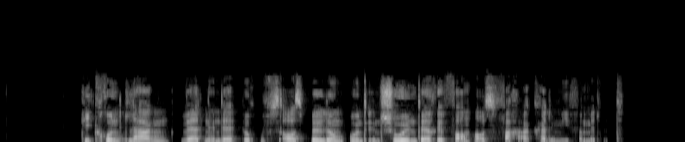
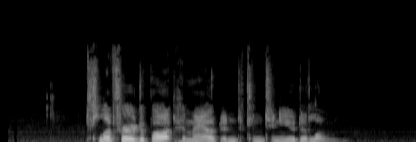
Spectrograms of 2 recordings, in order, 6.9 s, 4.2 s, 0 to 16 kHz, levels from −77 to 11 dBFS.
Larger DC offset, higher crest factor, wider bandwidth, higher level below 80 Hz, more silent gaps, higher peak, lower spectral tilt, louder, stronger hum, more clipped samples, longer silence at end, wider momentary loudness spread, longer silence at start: neither; about the same, 18 dB vs 18 dB; second, 7.8 kHz vs 11 kHz; first, -56 dBFS vs -74 dBFS; first, 1.76-1.80 s, 6.10-6.15 s vs none; about the same, -2 dBFS vs -4 dBFS; second, -4 dB/octave vs -5.5 dB/octave; about the same, -20 LUFS vs -22 LUFS; neither; neither; second, 0.65 s vs 0.8 s; second, 12 LU vs 15 LU; about the same, 0.8 s vs 0.85 s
